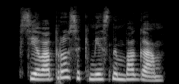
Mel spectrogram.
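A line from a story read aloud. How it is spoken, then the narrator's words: Snapping retort. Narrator (Russian): огрызнулась я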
